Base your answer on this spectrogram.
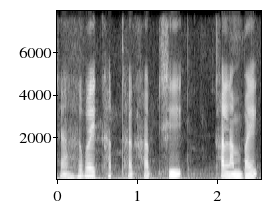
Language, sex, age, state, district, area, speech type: Bodo, female, 60+, Assam, Chirang, rural, spontaneous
